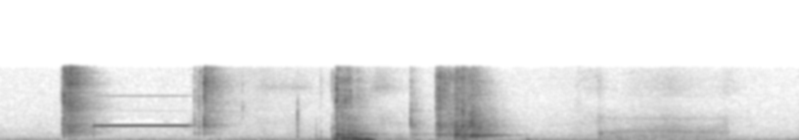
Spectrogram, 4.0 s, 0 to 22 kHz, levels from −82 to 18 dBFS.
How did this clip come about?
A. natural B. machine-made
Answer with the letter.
A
